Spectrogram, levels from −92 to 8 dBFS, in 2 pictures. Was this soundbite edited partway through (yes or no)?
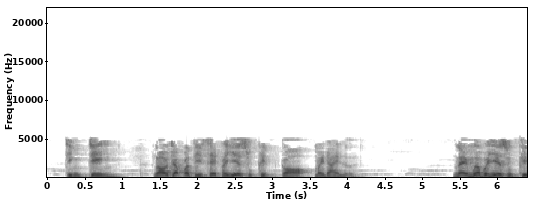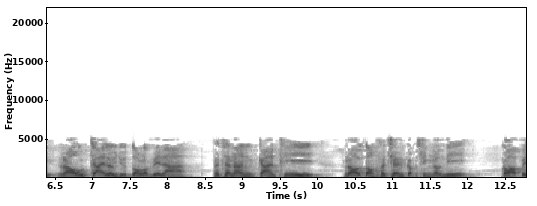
yes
